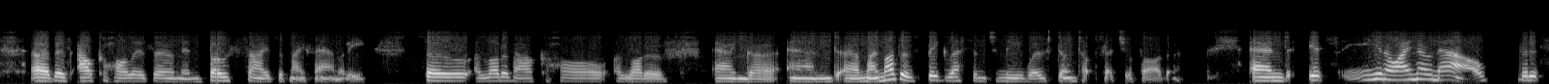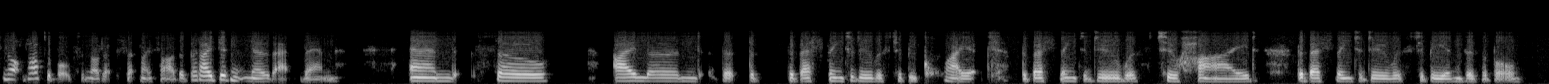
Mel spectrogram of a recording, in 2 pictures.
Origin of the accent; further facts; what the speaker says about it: London, United Kingdom; So I grew up in London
